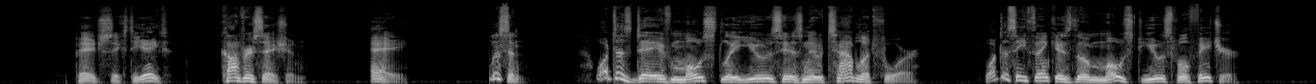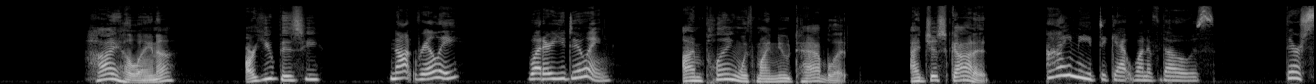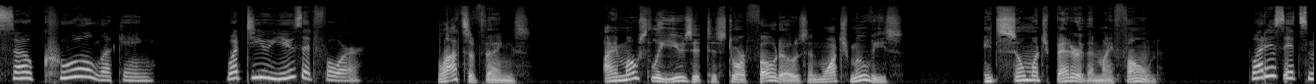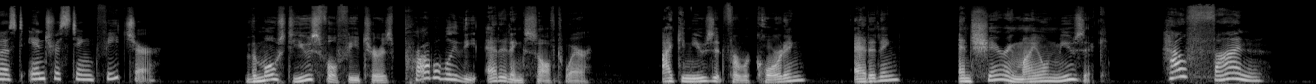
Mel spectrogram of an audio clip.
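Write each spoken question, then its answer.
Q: What does Dave mostly use his new tablet for?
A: To store photos and watch movies

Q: What does he think is the most useful feature?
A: The editing software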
